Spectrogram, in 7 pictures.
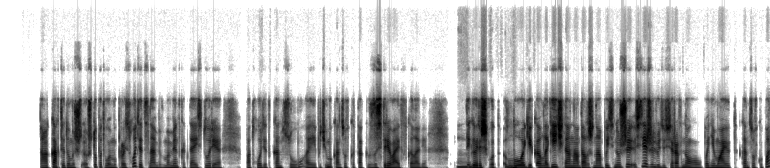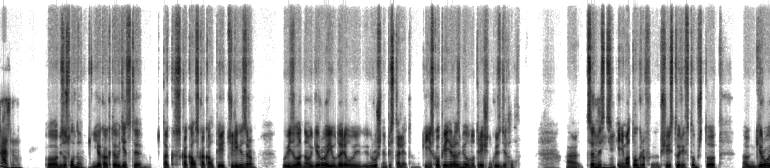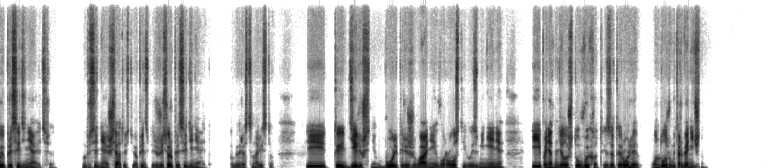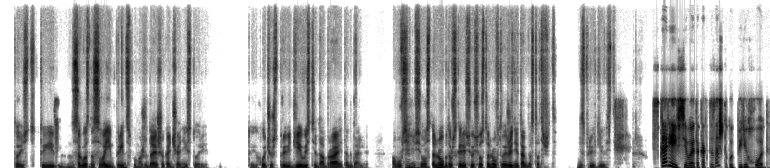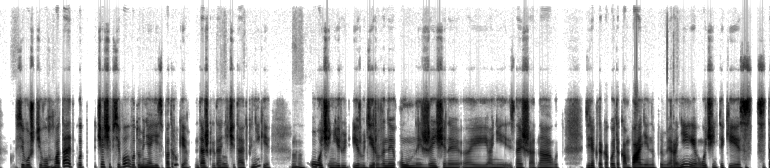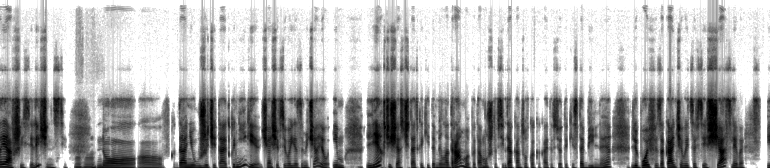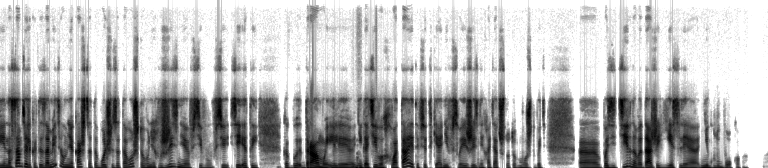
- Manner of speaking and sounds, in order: chuckle; tapping; laughing while speaking: "достаточно"
- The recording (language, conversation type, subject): Russian, podcast, Почему концовки заставляют нас спорить часами?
